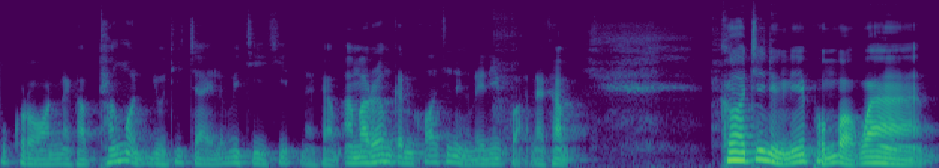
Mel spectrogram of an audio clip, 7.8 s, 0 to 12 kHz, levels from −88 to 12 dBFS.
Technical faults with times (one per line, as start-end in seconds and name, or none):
none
